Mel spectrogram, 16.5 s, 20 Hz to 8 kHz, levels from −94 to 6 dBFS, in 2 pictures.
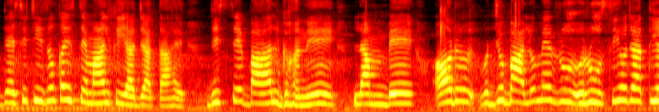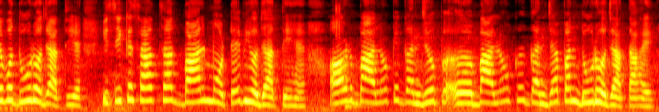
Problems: none marked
